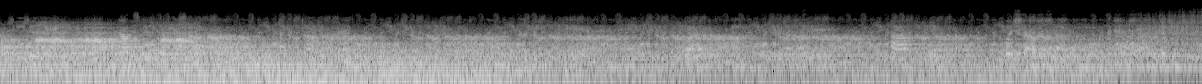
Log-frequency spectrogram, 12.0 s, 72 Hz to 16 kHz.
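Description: Voice samples run through a Buchla 288v module and an Eventide H9 effects unit: a continuous, dense wash of layered, unintelligible voice fragments over a steady low rumble, easing slightly in level through the second half.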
